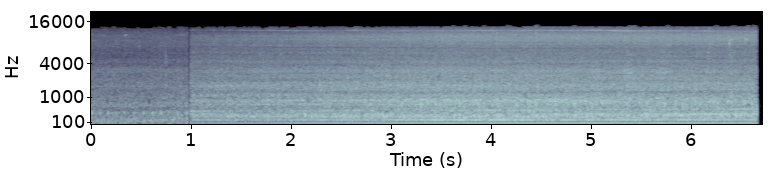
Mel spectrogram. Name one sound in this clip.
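A bulldozer engine rumbles steadily outdoors.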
